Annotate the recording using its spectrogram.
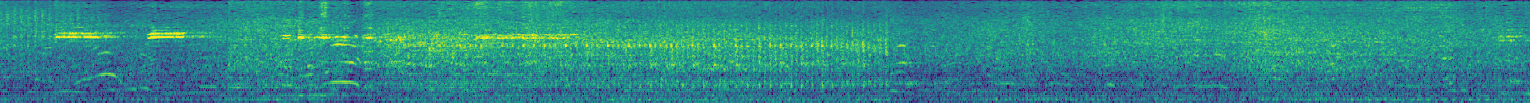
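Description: Motorcycle engines hum as they pass close by.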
